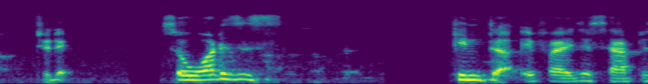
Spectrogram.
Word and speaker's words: Tkinter: Then let's look at what is Tkinter or Tkinter. T silent. If I put T as silent, because we can pronounce it as Tkinter.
